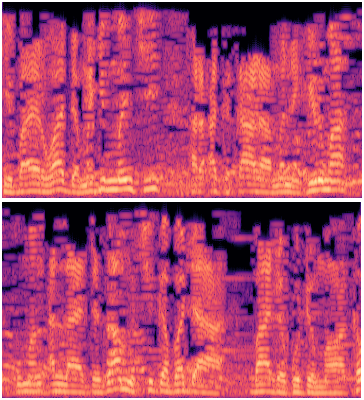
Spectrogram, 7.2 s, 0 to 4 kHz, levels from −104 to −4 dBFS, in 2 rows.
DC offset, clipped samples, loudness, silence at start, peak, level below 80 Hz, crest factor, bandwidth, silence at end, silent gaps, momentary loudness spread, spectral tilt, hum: under 0.1%; under 0.1%; -20 LUFS; 0 s; -4 dBFS; -52 dBFS; 16 dB; 4 kHz; 0 s; none; 6 LU; -10.5 dB/octave; none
